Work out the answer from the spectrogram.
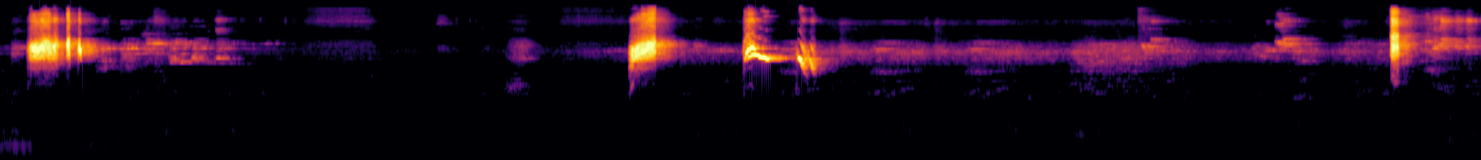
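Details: Greater green leafbird stirred up against a rival: scattered loud harsh bursts and a quick twisting whistled phrase near the middle, separated by silences and soft background notes.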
